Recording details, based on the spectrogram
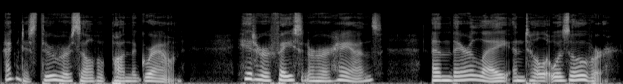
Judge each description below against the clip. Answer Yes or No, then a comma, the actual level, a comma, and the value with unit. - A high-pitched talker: No, medium, 175 Hz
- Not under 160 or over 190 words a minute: Yes, average, 185 wpm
